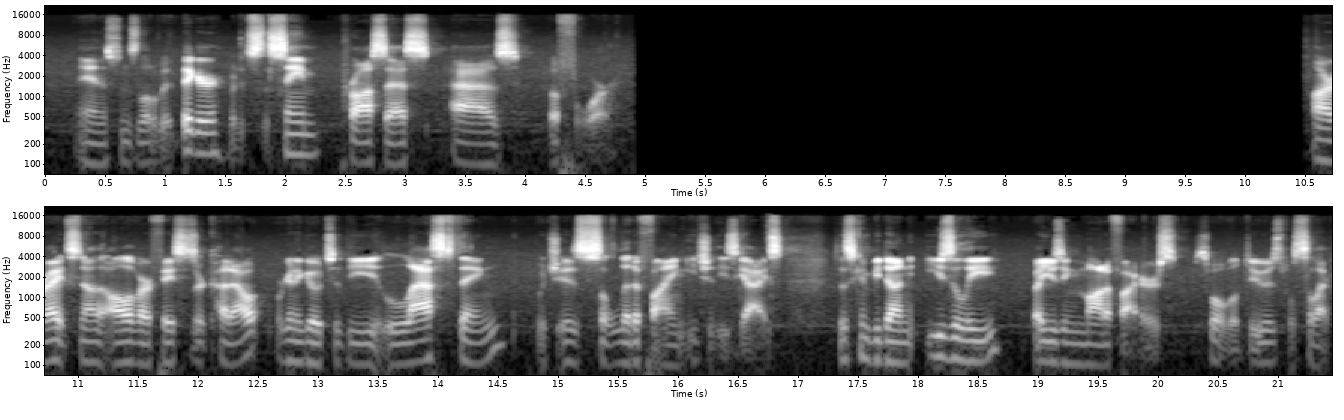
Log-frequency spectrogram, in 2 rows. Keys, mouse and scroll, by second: 0.9 click, 1.8 ctrl+r, 4.6 middle click, 5.1 shift+middle click, 5.4 click, 6.3 middle click, 6.8 Delete, 7.1 Tab, 7.6 click, 10.0 drag, 10.2 middle click, 11.1 shift+middle drag, 11.4-12.3 middle drag, 15.3-15.6 middle drag, 15.9 shift+middle drag, 16.9 shift+middle drag, 20.0 click.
